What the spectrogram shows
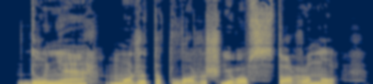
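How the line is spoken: Hiss with restrained anger. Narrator (Russian): прошипел Слейзнер с выражением сдержанной злобы на лице

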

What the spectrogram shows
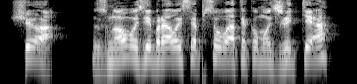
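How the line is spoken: Loud question. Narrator (Ukrainian): голосно запитав Гаррі

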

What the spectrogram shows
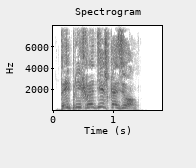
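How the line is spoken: Yelling at top of lungs. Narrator (Russian): Фернандо вопил во все горло

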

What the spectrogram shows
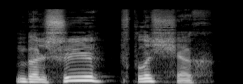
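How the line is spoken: Cold repetition. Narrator (Russian): холодно повторила мадам Боунс

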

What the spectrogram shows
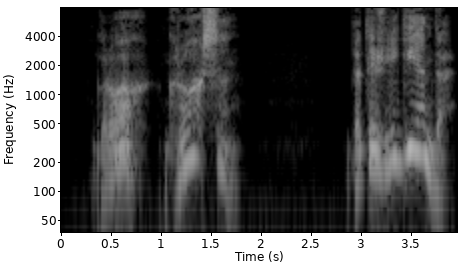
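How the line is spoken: Exclaiming. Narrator (Russian): воскликнул он

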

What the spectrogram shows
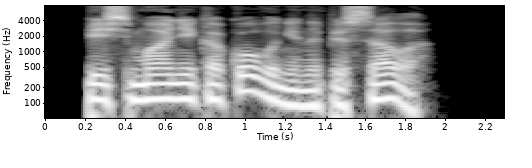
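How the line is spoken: Even-voiced question. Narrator (Russian): все тем же ровным голосом спросил Гвалиор

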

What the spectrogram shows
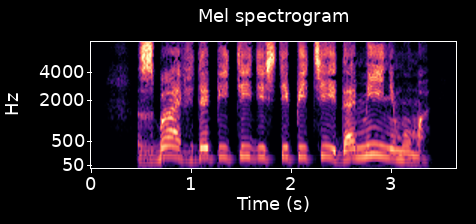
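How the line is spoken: Yelling. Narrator (Russian): орал он

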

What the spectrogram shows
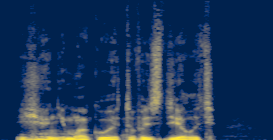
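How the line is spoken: Pitiful whisper. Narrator (Russian): прошептал он жалким голосом

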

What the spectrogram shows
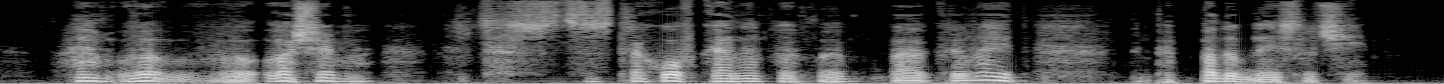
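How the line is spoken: Crushed mumble. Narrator (Russian): убито промямлил Изидор

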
